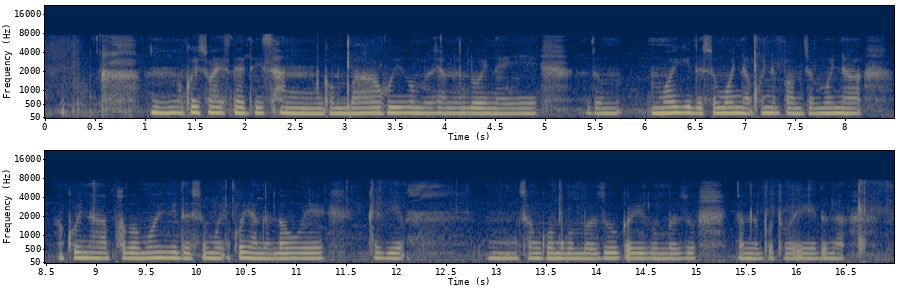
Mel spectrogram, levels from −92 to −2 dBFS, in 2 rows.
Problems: background sounds at intervals, low volume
